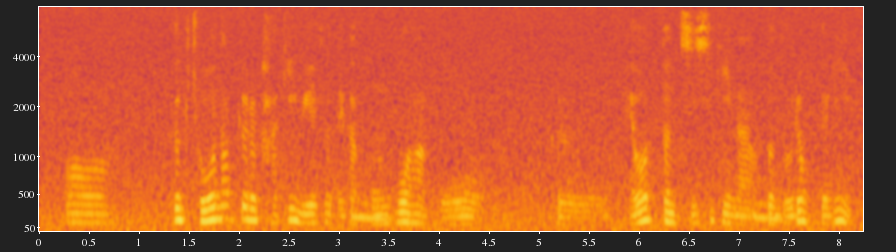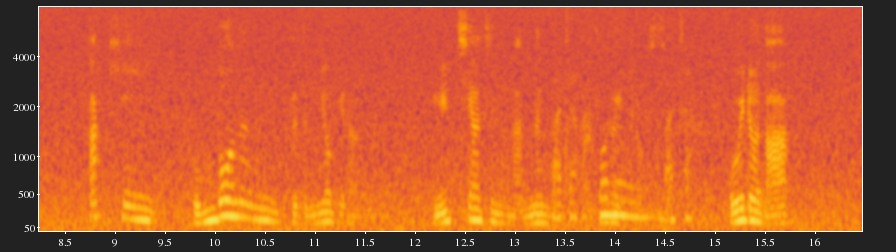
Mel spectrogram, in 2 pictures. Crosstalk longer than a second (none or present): present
